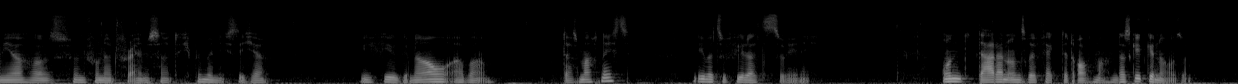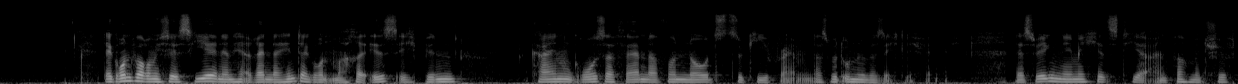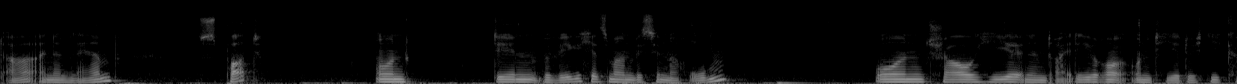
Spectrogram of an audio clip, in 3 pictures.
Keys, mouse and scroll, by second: 6.6-8.3 middle drag, 16.0 KP_1, 21.3 shift+a, 30.6 ., 31.4 ctrl+space, 32.3 click, 35.8 KP_0.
